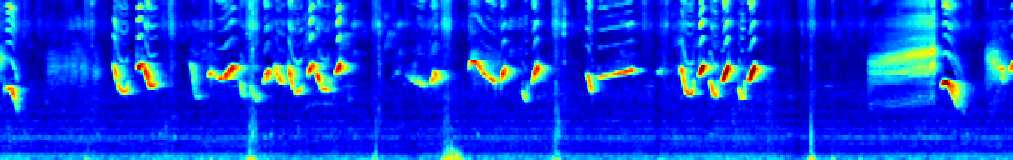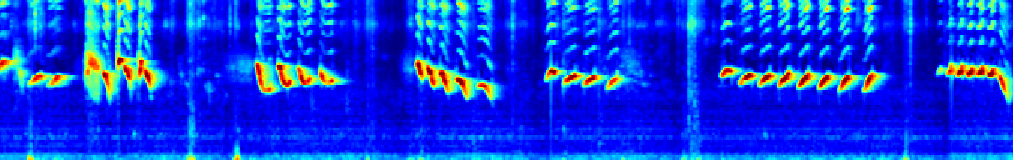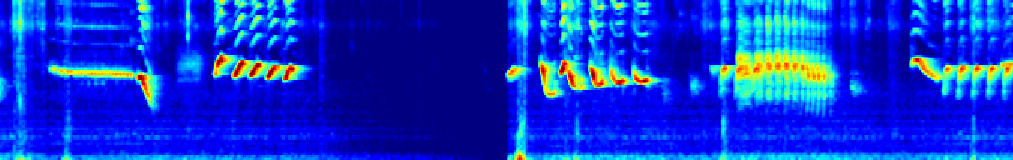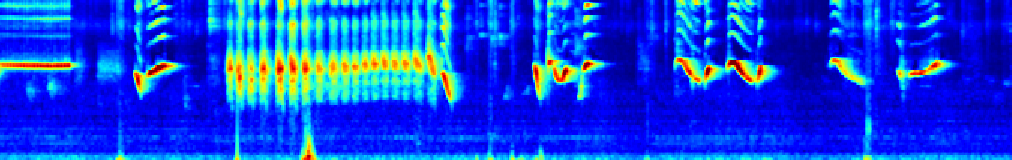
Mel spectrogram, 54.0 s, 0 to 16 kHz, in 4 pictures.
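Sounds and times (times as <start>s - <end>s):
bird singing whistled notes: 5.4s - 10.2s, 16.9s - 18.1s, 27.7s - 29.2s, 39.2s - 43.0s, 51.6s - 53.3s.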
